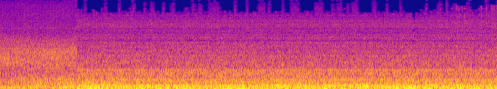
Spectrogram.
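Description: Road noise rumbles inside a car at speed.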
